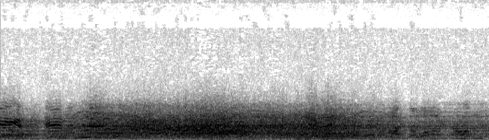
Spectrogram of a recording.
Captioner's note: crowd cheering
